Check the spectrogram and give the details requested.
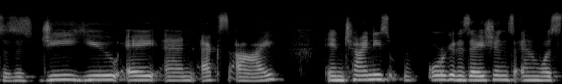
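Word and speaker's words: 关系: So what she said is, I read about the role of, I don't know how to pronounce this, is GUANXI in Chinese organizations, and was thinking about how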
